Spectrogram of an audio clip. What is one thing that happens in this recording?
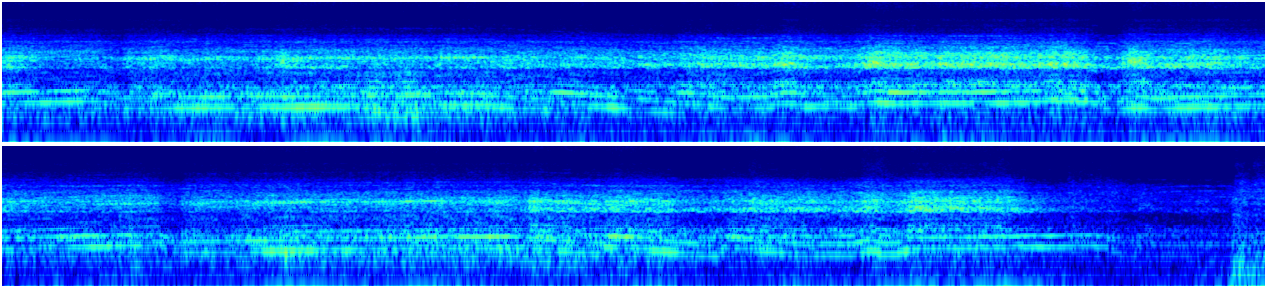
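A racing car engine roars and whines, rising and falling in pitch as it shifts gears.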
